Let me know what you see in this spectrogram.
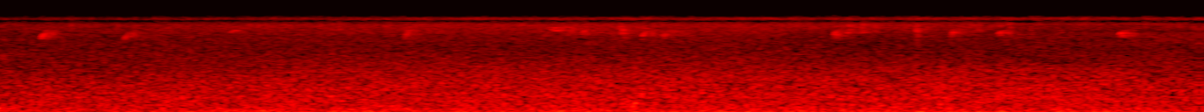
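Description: Faint steady outdoor background noise with scattered faint, short, high chirps of small birds.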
